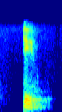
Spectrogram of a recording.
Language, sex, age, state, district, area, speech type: Hindi, male, 30-45, Madhya Pradesh, Hoshangabad, rural, conversation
